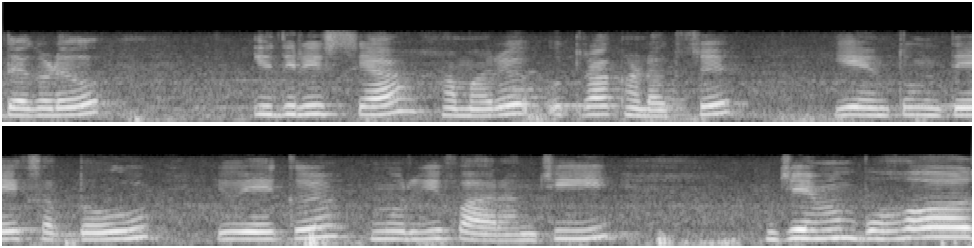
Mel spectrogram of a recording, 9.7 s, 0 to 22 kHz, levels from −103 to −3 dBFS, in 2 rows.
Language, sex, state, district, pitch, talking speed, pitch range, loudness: Garhwali, male, Uttarakhand, Tehri Garhwal, 265 Hz, 115 wpm, 245-285 Hz, -19 LUFS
